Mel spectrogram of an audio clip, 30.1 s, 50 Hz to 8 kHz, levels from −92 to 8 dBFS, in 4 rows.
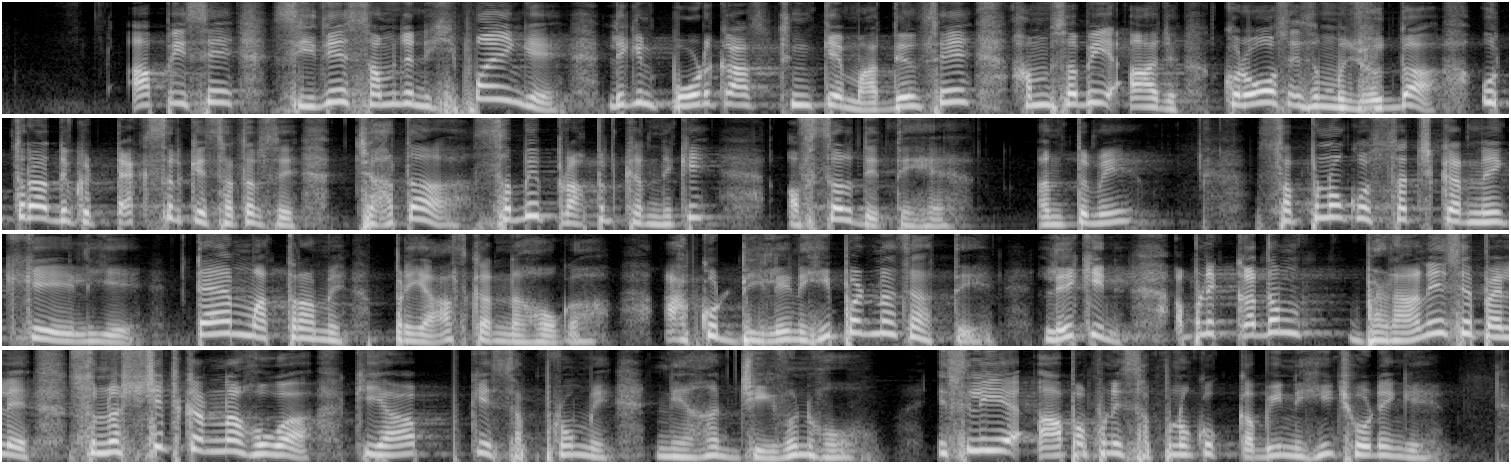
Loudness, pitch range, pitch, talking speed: -15 LUFS, 160-255 Hz, 205 Hz, 145 wpm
